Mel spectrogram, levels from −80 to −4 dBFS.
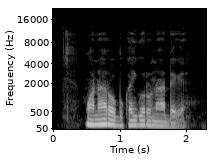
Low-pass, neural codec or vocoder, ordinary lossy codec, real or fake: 14.4 kHz; none; MP3, 64 kbps; real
